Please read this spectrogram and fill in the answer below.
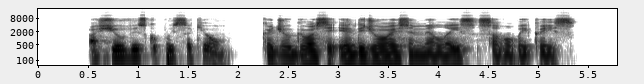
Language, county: Lithuanian, Kaunas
